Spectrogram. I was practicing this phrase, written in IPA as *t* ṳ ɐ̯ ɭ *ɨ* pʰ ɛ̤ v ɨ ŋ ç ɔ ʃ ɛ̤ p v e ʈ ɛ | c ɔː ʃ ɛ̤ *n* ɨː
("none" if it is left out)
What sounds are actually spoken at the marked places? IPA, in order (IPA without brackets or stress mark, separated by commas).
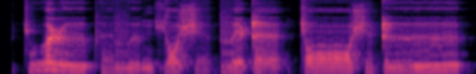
c, ɨː, ʈ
